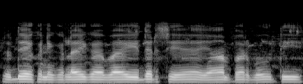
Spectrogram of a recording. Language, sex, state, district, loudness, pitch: Hindi, male, Rajasthan, Bikaner, -15 LUFS, 115 Hz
